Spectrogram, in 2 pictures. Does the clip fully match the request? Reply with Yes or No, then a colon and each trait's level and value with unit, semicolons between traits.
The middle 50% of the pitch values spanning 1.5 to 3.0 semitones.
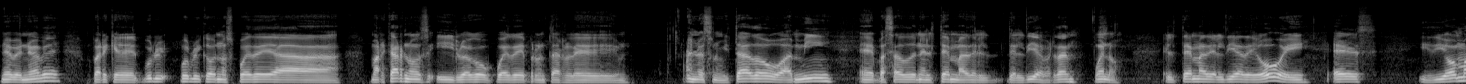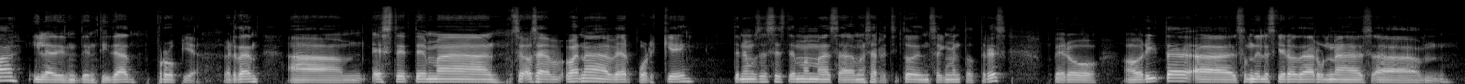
Yes: average, 2.7 semitones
